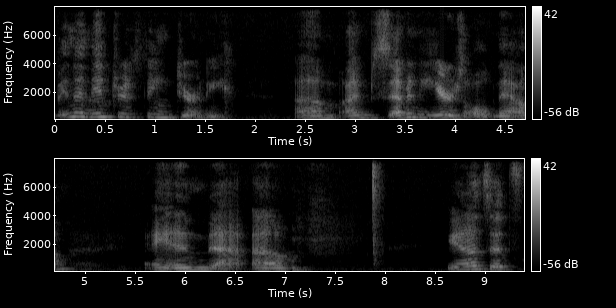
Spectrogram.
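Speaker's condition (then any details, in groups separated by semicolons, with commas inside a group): Primary progressive multiple sclerosis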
